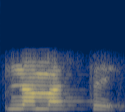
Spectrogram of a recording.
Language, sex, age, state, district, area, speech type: Hindi, female, 30-45, Uttar Pradesh, Azamgarh, rural, conversation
